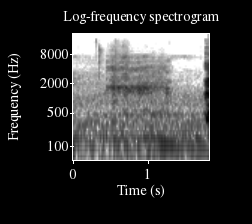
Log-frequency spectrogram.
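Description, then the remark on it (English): A person with a dry throat gives a single sharp, dry cough at the very end, loud and abrupt, after a stretch of quiet, faint breathing. “If you're coughing, that does not automatically mean if you feel it in the lungs, then yes, it might be a problem.”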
